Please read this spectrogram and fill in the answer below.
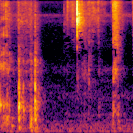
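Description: A deck of oracle cards being shuffled and handled in the hands, giving a few short papery snaps over a low steady hum.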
